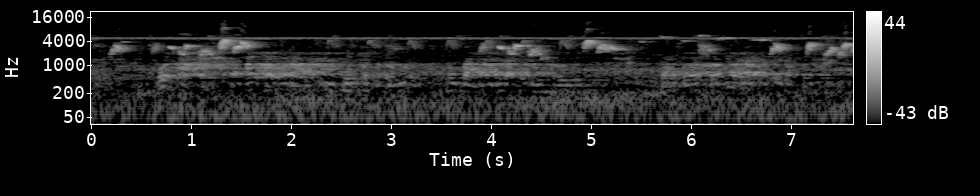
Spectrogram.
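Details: Red-whiskered bulbul, white-cheeked form, singing a duel as a trapping decoy on a morning in Đồng Nai, Vietnam, 26 June 2019; clusters of rapid sweet whistled notes return every few seconds while a man talks quietly.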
